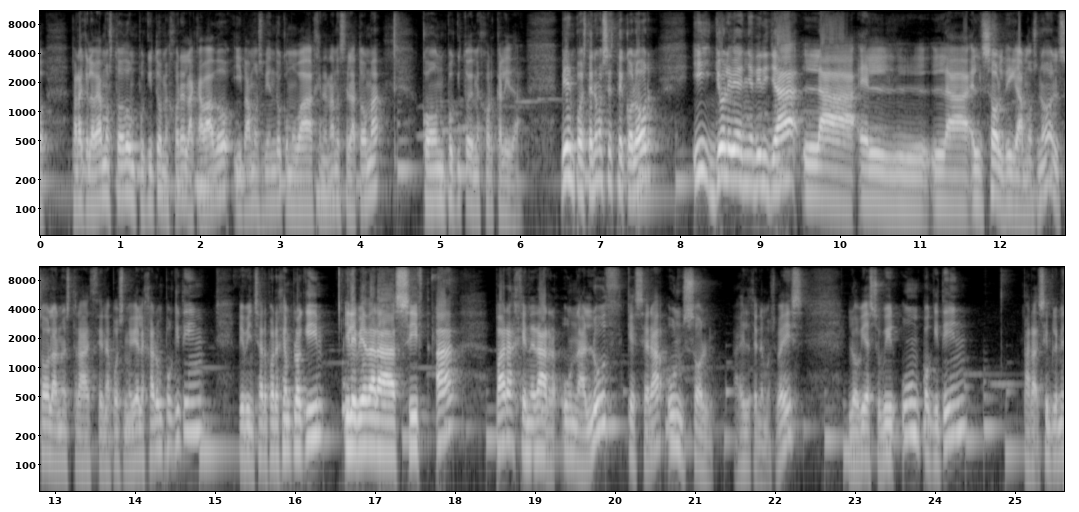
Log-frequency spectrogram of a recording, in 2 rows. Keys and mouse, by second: 14.6 middle drag, 15.3 click, 17.7 shift+a, 23.5-24.9 drag.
